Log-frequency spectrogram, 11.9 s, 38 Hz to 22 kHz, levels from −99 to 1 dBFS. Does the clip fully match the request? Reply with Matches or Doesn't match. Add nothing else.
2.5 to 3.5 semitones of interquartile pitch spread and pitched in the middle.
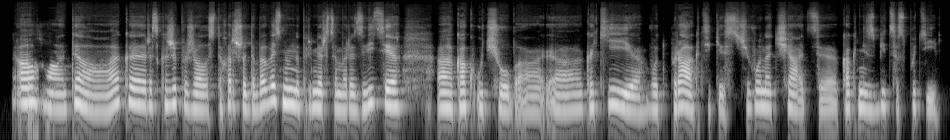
Matches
